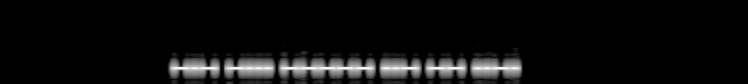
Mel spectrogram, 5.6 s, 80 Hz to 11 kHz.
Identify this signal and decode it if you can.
Morse code, heard as a keyed tone, about 36 wpm, 700 Hz. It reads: KB0UMF
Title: USA Call Signs - 6 Characters - 35wpm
